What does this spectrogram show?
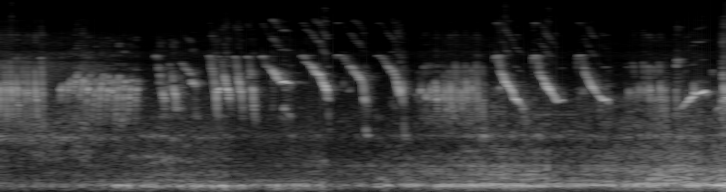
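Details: Young canary practising song as a training lure: continuous buzzy chatter interleaved with sharp falling whistled notes, roughly three per second, ending on a rising whistle, with low background rumble.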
